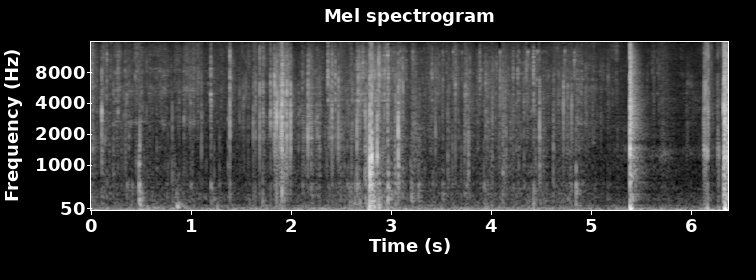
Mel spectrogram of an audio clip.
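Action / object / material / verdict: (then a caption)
scrape / reformed gym chalk block / chalk / none. Bare fingers and thumbs squeeze and crush blue-dyed, reformed gym chalk (magnesium carbonate) blocks, solid and crumbly, piled in a bucket next to glittered chalk bars, breaking them into chunks and powder. The crushing gives an uneven stream of crisp, glassy crunches and dry crackles, broken by a few sharp, bright snaps that die away almost instantly.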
